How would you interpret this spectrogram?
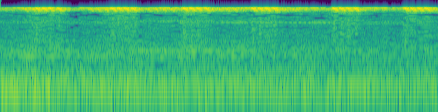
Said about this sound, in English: I turned off everybody's microphones so you could just bask in my cricket.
